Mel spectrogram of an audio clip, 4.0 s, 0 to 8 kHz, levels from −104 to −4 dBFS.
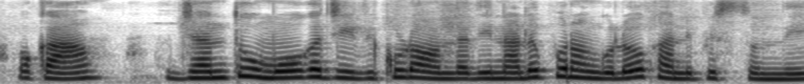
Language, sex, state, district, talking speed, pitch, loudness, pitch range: Telugu, female, Telangana, Hyderabad, 120 wpm, 230 Hz, -15 LUFS, 210-250 Hz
